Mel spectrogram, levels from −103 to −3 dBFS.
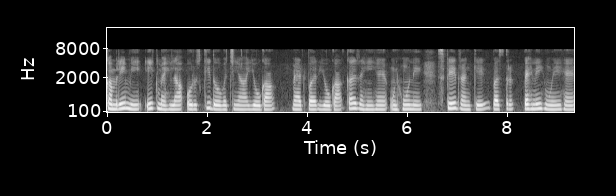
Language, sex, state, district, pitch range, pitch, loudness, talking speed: Hindi, female, Uttar Pradesh, Jyotiba Phule Nagar, 195-215 Hz, 200 Hz, -17 LUFS, 150 wpm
